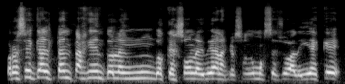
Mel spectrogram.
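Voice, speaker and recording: Young woman, high bright voice, dry close mic; passionate church testimony, repeats herself, cries out praise. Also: fairly even intonation, fast talker, no echo. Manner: fervent, repetitive storytelling with exclamations of praise. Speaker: interview guest. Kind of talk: emotional religious testimony.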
